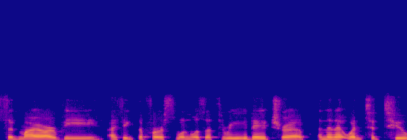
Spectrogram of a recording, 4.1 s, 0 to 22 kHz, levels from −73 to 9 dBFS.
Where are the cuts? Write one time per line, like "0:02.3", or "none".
0:03.1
